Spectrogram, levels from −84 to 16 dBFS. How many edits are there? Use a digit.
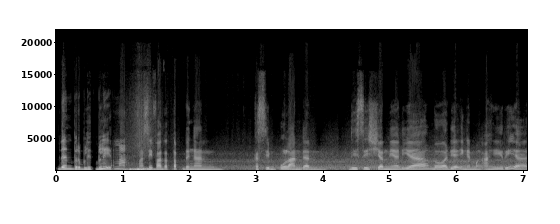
1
